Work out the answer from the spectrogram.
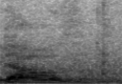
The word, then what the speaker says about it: Taoism: But yeah, it sounds but like it's pronounced with a D. Taoism.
